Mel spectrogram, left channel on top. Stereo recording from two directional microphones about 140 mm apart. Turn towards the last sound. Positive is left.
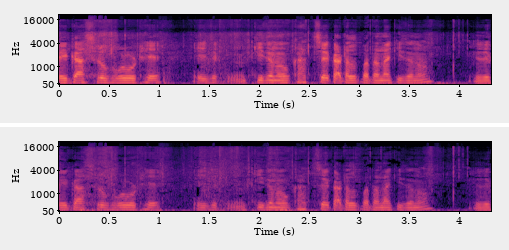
turn(degrees=0)  # may be behind; listen again after turning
